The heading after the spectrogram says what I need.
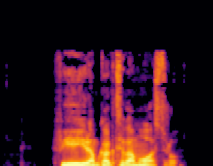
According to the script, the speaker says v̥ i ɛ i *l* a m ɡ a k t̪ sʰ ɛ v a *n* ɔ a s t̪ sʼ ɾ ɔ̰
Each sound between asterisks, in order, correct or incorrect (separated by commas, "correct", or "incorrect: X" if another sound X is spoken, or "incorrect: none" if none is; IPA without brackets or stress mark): incorrect: ɾ, incorrect: m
